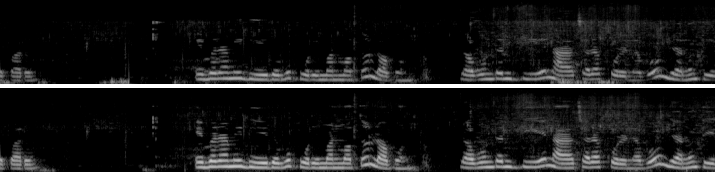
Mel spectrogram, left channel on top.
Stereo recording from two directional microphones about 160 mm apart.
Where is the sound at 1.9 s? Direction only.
45° right (ahead or behind).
